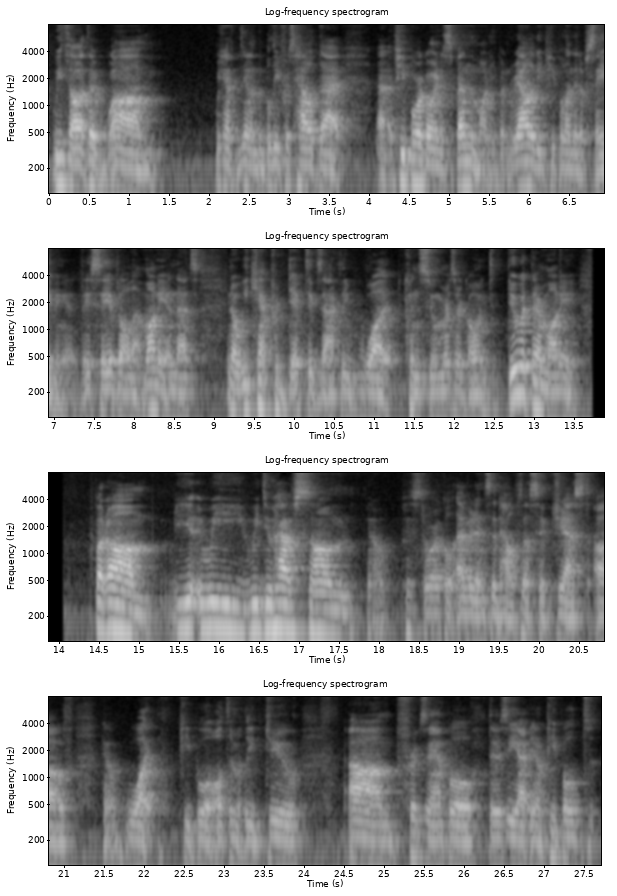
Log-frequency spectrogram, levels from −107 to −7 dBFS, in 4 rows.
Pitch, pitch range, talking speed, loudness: 110 Hz, 100-125 Hz, 175 wpm, -38 LUFS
